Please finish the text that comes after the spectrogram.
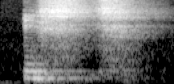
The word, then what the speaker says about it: iść: You really need to try to finish this word, in this case finish it, because the word ends with the sound, with a short and concise consonant sound. Iść, iść.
